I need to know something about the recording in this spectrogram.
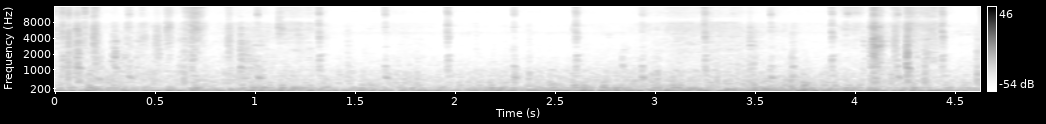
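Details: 2004 MG ZT-T+ 180 2.5 V6 automatic Tourer while driving: deep heavy booming drone under road rumble, no sharp knocks, noticed when slowing at junctions; exhaust drone, cause not yet pinned down.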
